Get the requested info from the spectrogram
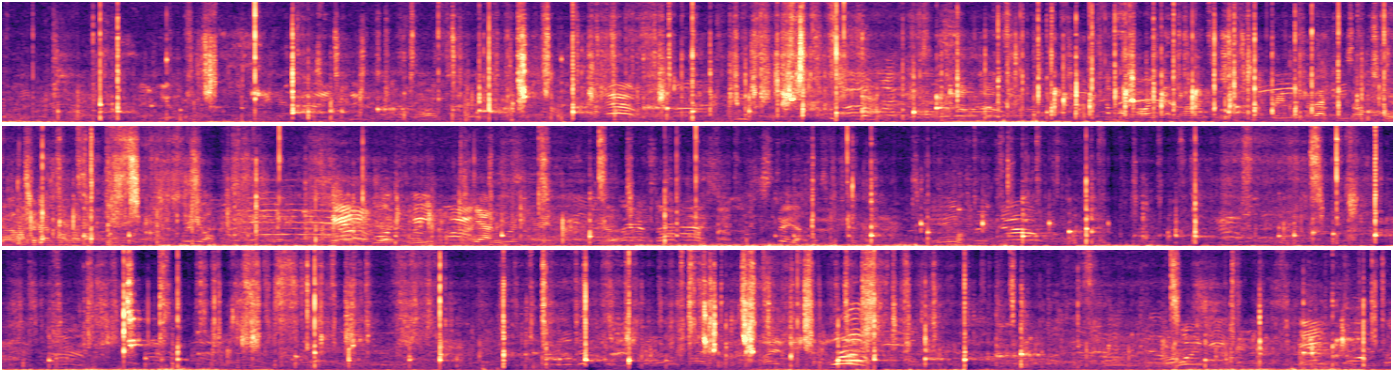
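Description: Pickleball paddles striking a plastic ball, a scatter of sharp pops from this and the neighbouring courts, over a murmur of voices from players and spectators.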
